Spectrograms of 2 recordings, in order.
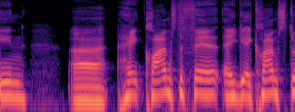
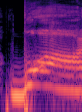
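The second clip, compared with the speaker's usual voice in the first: Hank bois; 6 semitones higher than usual. Retold or imitated. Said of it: "a bois from Hank".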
